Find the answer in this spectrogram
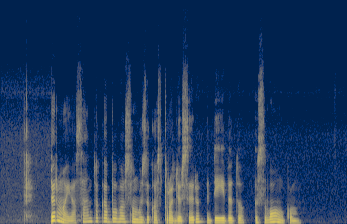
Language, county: Lithuanian, Vilnius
